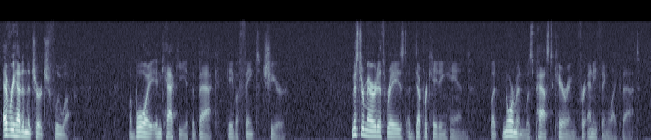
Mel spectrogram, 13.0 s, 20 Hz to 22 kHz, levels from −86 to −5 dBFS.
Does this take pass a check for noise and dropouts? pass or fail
pass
